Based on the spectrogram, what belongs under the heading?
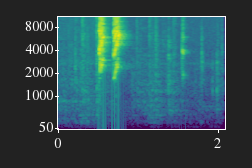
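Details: Two loud, harsh chirps in quick succession from a rosy-faced lovebird, followed by a soft short peep against faint background noise.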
